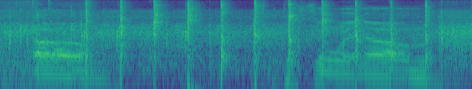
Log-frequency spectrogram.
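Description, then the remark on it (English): A round of applause for the speaker's sister, who is now in college: steady, evenly spaced hand claps, about four per second, continuing throughout, with a voice speaking over the start and again near the end. “Actually, let me give her a round of applause because my sister is now in college.”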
